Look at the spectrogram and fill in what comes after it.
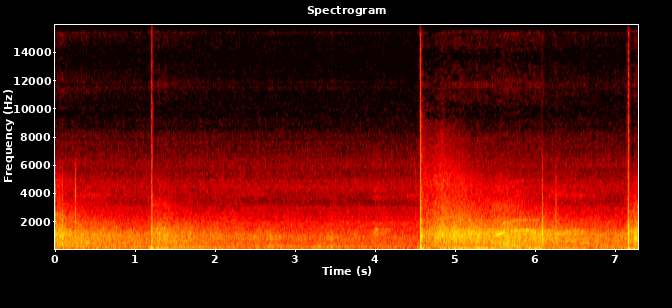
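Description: Aerial fireworks bursting: three sharp bangs, about a second in, about four and a half seconds in and near the end, over a continuous rumble of other shells going off.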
